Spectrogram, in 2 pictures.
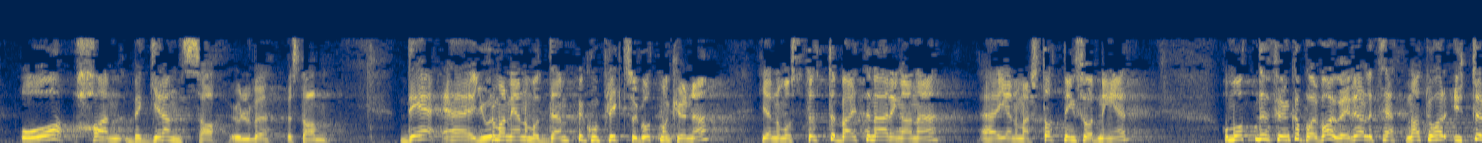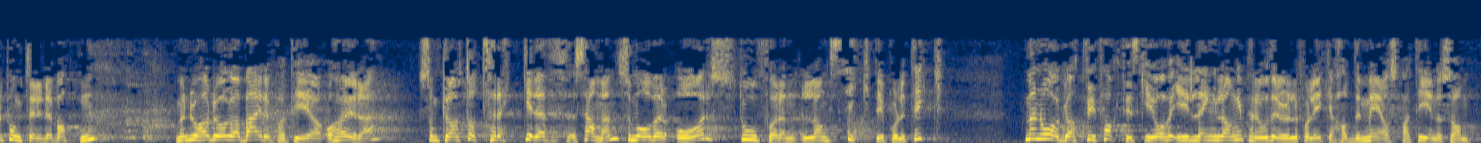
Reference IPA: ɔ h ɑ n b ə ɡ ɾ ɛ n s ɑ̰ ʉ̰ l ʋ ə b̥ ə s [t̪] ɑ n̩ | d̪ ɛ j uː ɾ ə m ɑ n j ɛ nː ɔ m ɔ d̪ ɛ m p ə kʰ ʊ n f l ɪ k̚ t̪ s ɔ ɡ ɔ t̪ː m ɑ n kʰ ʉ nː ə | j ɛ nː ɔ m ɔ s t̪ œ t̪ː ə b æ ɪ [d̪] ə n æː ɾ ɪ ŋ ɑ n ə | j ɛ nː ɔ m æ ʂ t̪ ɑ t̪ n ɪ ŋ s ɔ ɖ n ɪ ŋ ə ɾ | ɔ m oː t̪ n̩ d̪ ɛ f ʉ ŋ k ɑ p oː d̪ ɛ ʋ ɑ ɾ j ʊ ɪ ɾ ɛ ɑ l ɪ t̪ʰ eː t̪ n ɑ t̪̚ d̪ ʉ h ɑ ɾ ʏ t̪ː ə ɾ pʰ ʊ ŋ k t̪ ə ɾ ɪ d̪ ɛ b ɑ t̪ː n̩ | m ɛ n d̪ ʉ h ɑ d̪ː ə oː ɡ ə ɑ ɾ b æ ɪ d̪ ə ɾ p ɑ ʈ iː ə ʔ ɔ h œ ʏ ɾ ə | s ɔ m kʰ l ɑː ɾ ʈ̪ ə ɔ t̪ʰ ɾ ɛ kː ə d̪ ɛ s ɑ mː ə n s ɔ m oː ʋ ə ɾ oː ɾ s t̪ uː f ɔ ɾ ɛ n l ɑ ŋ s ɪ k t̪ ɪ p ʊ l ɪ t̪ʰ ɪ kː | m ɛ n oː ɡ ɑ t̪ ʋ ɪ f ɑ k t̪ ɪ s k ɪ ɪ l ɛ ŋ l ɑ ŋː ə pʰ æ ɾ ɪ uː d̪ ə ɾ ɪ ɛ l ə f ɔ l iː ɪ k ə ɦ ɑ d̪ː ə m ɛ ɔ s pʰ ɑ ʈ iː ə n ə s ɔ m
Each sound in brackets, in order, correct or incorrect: correct, incorrect: t̪

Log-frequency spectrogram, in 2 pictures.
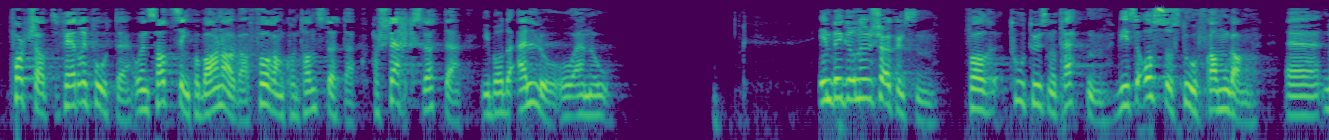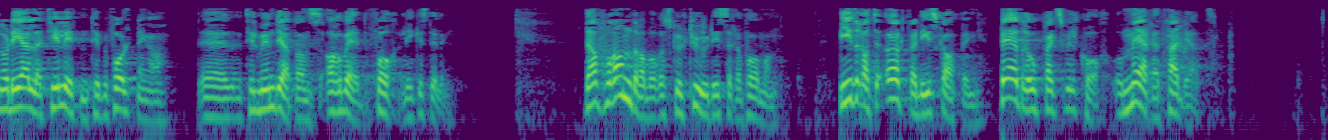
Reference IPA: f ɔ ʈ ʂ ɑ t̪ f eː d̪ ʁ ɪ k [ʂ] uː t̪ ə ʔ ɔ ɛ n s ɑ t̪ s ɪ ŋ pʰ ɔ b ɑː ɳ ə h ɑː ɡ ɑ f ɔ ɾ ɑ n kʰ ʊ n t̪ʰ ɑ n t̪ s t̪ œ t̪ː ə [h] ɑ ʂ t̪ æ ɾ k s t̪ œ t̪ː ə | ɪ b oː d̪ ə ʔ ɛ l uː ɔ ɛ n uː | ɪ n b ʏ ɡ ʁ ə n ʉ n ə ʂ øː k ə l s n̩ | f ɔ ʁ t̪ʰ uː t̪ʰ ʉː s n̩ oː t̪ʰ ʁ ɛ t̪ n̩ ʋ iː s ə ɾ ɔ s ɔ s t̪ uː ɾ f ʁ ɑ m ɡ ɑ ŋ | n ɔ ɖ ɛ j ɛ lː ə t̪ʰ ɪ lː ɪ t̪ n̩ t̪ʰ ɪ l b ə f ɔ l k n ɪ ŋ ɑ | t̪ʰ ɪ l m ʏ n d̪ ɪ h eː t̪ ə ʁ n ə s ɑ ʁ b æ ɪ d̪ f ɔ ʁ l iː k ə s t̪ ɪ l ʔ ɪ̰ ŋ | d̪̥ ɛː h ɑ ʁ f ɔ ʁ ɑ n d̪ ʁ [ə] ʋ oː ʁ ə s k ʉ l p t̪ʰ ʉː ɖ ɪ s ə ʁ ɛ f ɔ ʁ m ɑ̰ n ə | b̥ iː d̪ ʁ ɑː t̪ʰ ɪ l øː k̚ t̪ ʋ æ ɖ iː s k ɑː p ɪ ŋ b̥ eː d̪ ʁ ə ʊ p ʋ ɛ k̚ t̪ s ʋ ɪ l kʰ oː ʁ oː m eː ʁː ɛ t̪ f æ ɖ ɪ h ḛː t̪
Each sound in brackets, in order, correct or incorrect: incorrect: f, correct, incorrect: ɑ

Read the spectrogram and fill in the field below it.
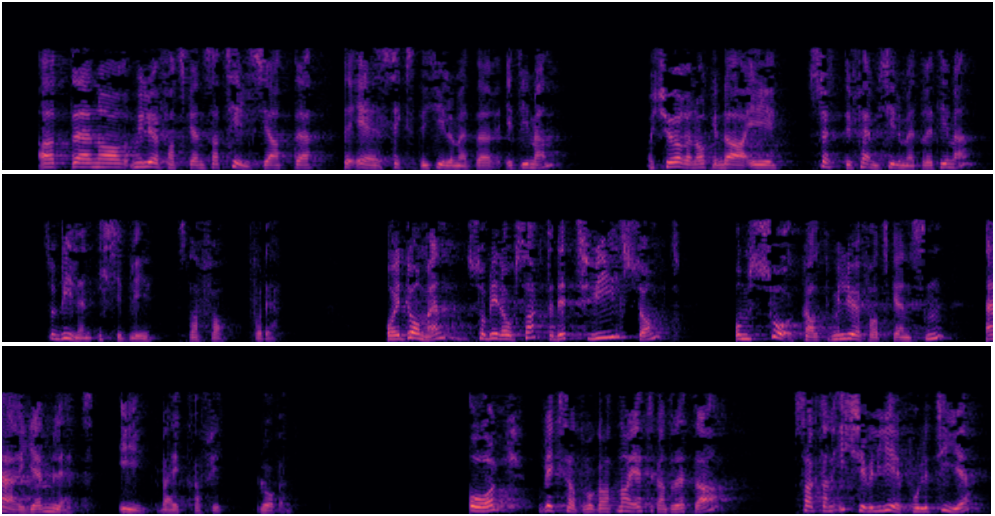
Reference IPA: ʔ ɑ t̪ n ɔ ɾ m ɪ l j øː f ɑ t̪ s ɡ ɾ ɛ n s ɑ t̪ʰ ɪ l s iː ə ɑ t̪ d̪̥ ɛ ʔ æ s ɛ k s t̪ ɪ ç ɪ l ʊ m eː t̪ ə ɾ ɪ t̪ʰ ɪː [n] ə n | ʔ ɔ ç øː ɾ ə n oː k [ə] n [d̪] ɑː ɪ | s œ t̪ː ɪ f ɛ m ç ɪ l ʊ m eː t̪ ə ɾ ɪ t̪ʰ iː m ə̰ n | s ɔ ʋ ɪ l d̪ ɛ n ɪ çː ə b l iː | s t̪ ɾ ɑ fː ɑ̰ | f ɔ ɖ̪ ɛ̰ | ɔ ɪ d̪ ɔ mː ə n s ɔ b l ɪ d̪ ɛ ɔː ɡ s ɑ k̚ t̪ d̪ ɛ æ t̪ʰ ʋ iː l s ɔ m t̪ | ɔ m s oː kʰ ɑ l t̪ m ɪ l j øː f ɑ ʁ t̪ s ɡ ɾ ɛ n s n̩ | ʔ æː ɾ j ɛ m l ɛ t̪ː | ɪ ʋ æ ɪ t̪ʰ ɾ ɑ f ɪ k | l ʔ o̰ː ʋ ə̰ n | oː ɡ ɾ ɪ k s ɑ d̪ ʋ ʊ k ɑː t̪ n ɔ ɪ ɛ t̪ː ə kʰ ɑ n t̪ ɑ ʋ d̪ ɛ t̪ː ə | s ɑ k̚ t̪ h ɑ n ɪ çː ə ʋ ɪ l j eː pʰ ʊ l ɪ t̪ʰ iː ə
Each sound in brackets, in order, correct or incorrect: incorrect: m, correct, correct

